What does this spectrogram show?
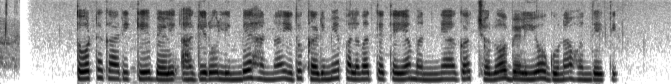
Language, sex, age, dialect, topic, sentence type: Kannada, female, 25-30, Dharwad Kannada, agriculture, statement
